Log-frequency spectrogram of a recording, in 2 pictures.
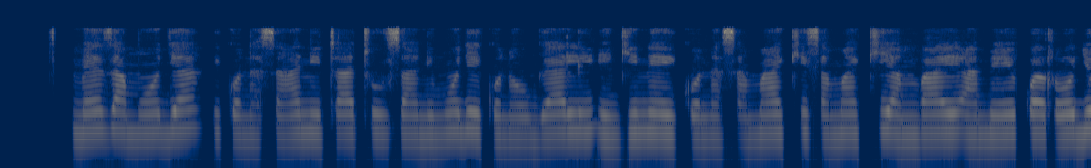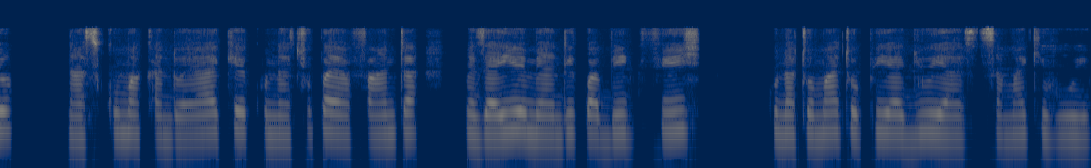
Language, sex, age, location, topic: Swahili, female, 18-24, Mombasa, agriculture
